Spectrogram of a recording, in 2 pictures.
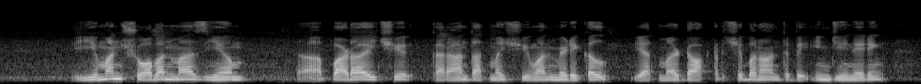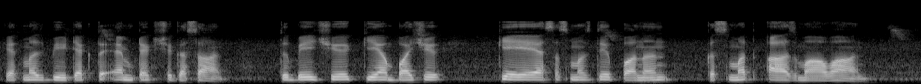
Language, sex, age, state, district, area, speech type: Kashmiri, male, 18-30, Jammu and Kashmir, Kulgam, rural, spontaneous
